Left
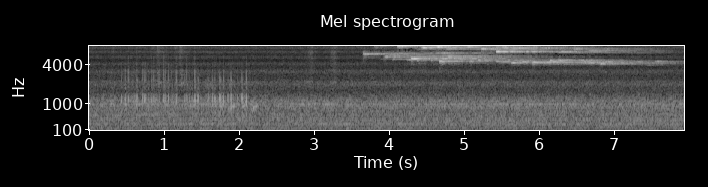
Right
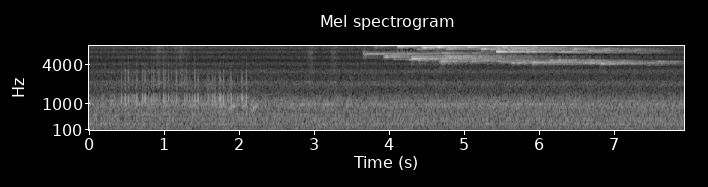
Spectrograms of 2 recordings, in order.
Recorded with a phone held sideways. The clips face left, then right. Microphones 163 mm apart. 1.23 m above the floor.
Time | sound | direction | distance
3.6 | a chime | 35° left (ahead or behind) | 3 m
